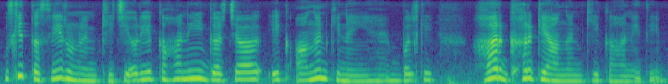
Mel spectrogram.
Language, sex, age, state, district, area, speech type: Urdu, female, 30-45, Delhi, South Delhi, urban, spontaneous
